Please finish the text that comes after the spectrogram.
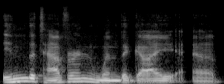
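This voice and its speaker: A man's voice: sits low, animated, unhurried, mellow. A man chatting casually in a group as a tabletop role-playing player.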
